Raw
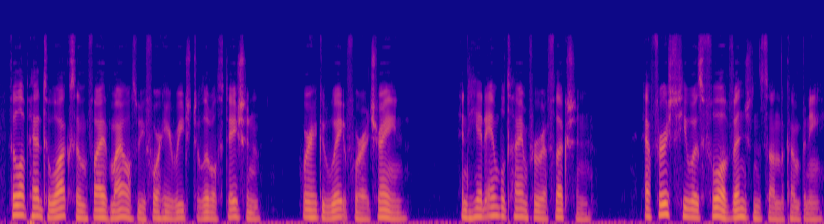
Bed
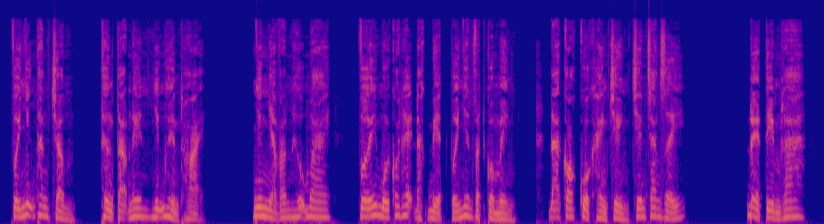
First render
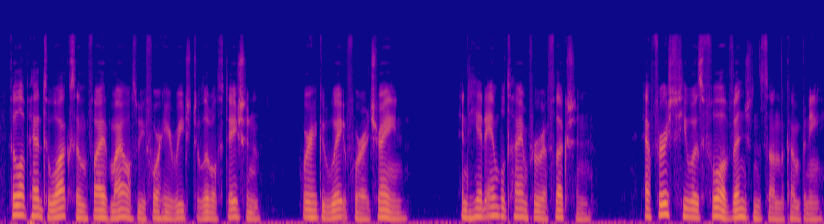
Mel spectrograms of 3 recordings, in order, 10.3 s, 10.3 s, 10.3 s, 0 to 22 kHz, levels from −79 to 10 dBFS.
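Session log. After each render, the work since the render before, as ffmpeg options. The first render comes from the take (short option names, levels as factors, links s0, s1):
-af anull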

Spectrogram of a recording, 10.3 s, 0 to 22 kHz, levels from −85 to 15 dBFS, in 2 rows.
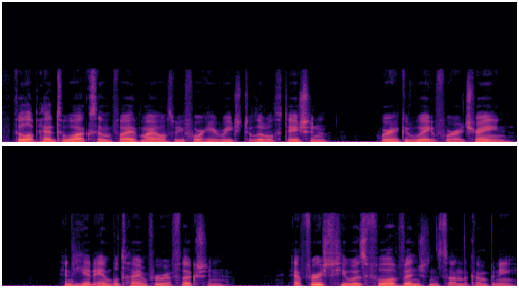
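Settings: -filter_complex "[0:a]asettb=1/sr,asplit=3[s0][s1][s2];[s0]atrim=end=1.004[s3];[s1]atrim=start=1:end=2.81,asetpts=PTS-STARTPTS,afade=t=in:d=0.004:c=qsin,afade=t=out:st=1.806:d=0.004:c=qsin,highshelf=f=8800:g=-9.5[s4];[s2]atrim=start=2.806[s5];[s3][s4]acrossfade=d=0.004:c1=hsin:c2=qsin[s6];[s6][s5]acrossfade=d=0.004:c1=qsin:c2=hsin"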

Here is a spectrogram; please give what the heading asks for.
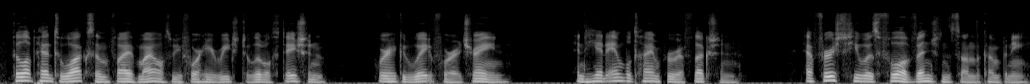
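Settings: -filter_complex "[0:a]asettb=1/sr,asplit=3[s0][s1][s2];[s0]atrim=end=6.614[s3];[s1]atrim=start=6.61:end=7.17,asetpts=PTS-STARTPTS,afade=t=in:d=0.004:c=qsin,afade=t=out:st=0.556:d=0.004:c=qsin,agate=range=0.0224:threshold=0.0251:ratio=3:release=100:detection=peak[s4];[s2]atrim=start=7.166[s5];[s3][s4]acrossfade=d=0.004:c1=hsin:c2=qsin[s6];[s6][s5]acrossfade=d=0.004:c1=qsin:c2=hsin"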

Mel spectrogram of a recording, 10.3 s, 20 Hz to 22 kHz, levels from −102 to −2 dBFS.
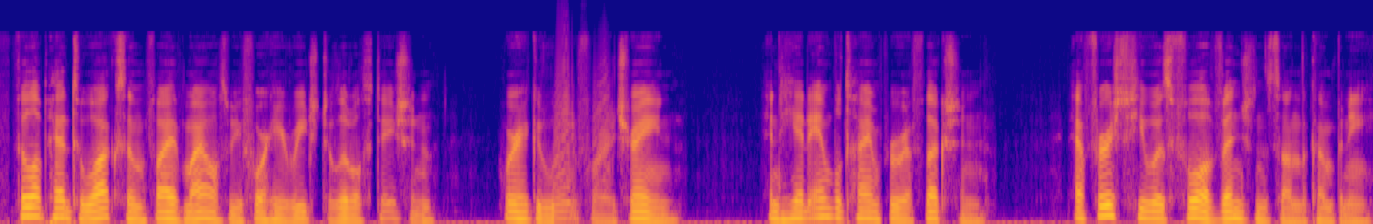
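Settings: -filter_complex "[0:a]asettb=1/sr,asplit=3[s0][s1][s2];[s0]atrim=end=2.774[s3];[s1]atrim=start=2.77:end=3.17,asetpts=PTS-STARTPTS,afade=t=in:d=0.004:c=qsin,afade=t=out:st=0.396:d=0.004:c=qsin,acompressor=threshold=0.0398:ratio=6:attack=3.2:release=140:knee=1:detection=peak[s4];[s2]atrim=start=3.166[s5];[s3][s4]acrossfade=d=0.004:c1=hsin:c2=qsin[s6];[s6][s5]acrossfade=d=0.004:c1=qsin:c2=hsin,asettb=1/sr,asplit=3[s7][s8][s9];[s7]atrim=end=4.154[s10];[s8]atrim=start=4.15:end=4.6,asetpts=PTS-STARTPTS,afade=t=in:d=0.004:c=qsin,afade=t=out:st=0.446:d=0.004:c=qsin,aeval=exprs='(tanh(28.2*val(0)+0.6)-tanh(0.6))/28.2':c=same[s11];[s9]atrim=start=4.596[s12];[s10][s11]acrossfade=d=0.004:c1=hsin:c2=qsin[s13];[s13][s12]acrossfade=d=0.004:c1=qsin:c2=hsin"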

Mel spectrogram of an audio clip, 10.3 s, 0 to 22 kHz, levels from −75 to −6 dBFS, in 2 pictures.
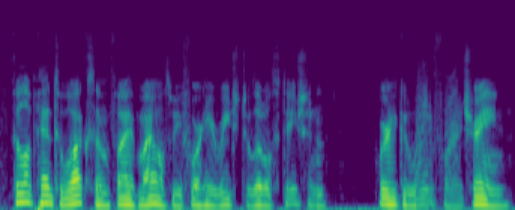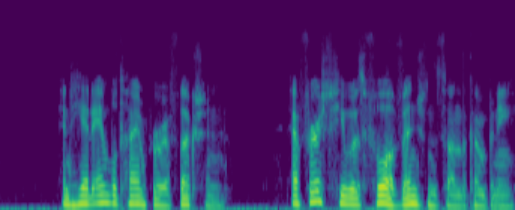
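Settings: -filter_complex "[0:a]acrossover=split=3900[s0][s1];[s1]acompressor=threshold=0.002:ratio=4:attack=1:release=60[s2];[s0][s2]amix=inputs=2:normalize=0,aecho=1:1:6.8:0.6"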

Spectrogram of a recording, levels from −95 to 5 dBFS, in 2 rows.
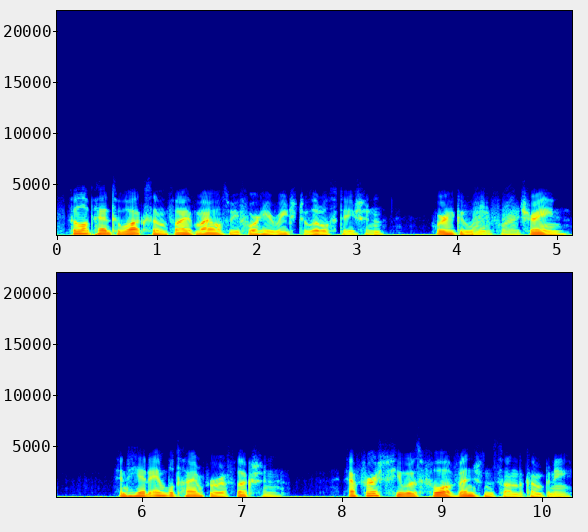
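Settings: -af "lowpass=f=2200:w=0.5412,lowpass=f=2200:w=1.3066"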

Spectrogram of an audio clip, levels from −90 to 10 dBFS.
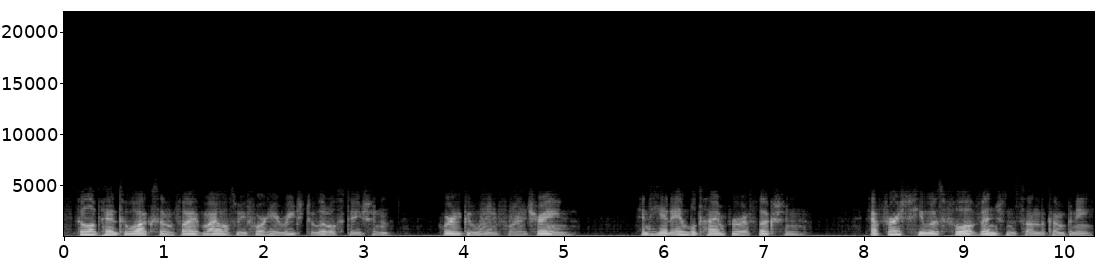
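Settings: -af "aecho=1:1:4.1:0.57"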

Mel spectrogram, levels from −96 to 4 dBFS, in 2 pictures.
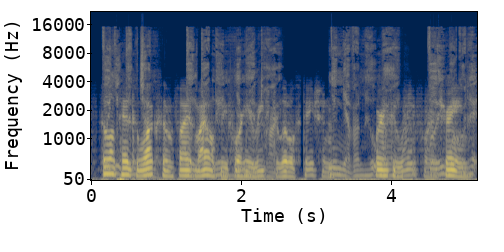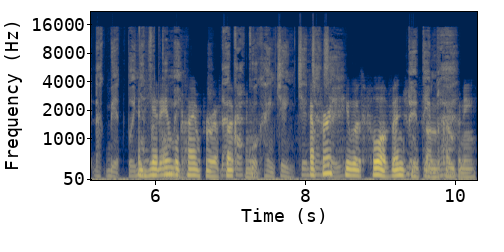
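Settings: -filter_complex "[1:a]volume=0.447[s0];[0:a][s0]amix=inputs=2:normalize=0"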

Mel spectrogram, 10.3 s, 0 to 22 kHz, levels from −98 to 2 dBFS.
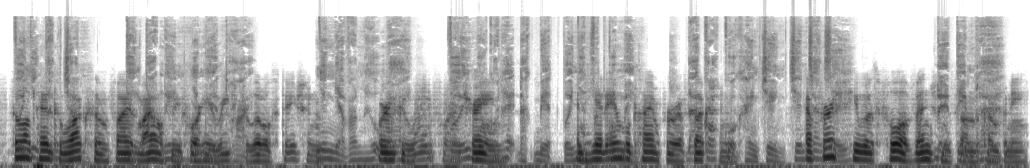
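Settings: -af "volume=1.58,alimiter=limit=0.891:level=0:latency=1"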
